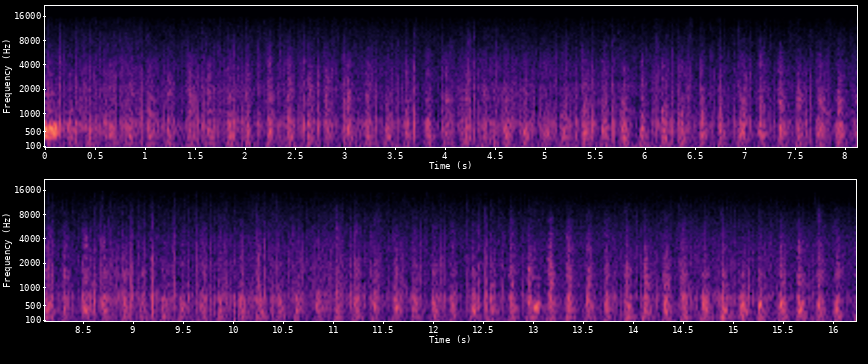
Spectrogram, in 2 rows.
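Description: Steam locomotive C12 66, a tank engine, working hard up a grade: a quick, even run of exhaust beats from its chimney that grows louder as it approaches. A short sharp sound comes right at the start.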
